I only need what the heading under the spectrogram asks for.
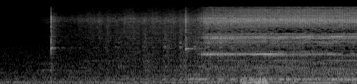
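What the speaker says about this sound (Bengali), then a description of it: "এখন কম্প্রেসারের মেকানিক্যাল খারাপ কিনা তা চেক করার জন্য এখানে কাটলাম, চালু করলাম" Faulty refrigeration compressor switched on after its line is cut, with two sharp clicks followed by a loud, steady hiss and a whining tone, alone without talk.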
